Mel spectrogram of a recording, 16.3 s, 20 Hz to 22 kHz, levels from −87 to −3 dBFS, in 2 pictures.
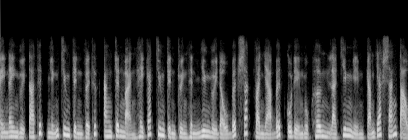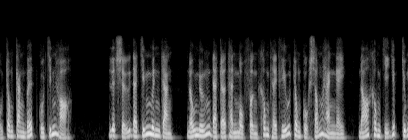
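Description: Rough, raspy speech runs through the whole clip, with nothing at all above about 7.6 kHz. These are the marks of the AMR wideband (HD Voice) codec at one of its lowest rates, consistent with 8.85 kbit/s. At that rate the pulse-driven vocal tract model has too few bits to rebuild speech faithfully up to 6.4 kHz, and the band above is filled with shaped noise rather than real detail.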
